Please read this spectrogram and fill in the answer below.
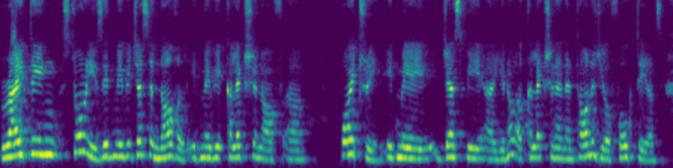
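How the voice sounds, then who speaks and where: With a Nagaland accent, a woman speaks at a fairly high pitch. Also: ordinary pitch variation, moderate pace. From Nagaland, India. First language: Lotha. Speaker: writer and scholar. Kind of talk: panel discussion answer.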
